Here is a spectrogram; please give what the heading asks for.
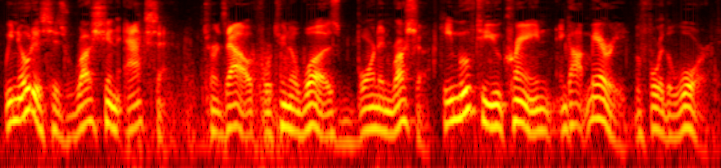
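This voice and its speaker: With deliberate pauses and a dramatic, measured delivery, an American male correspondent reads a scripted news voice-over. His lowish voice swings widely in pitch and sounds fairly bright but slightly rough.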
